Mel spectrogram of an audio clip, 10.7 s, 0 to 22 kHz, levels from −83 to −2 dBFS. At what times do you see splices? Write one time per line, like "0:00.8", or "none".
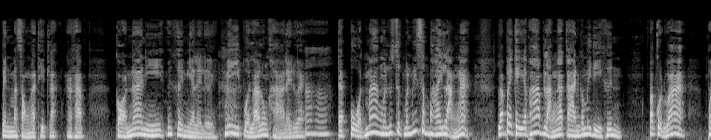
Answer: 0:00.9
